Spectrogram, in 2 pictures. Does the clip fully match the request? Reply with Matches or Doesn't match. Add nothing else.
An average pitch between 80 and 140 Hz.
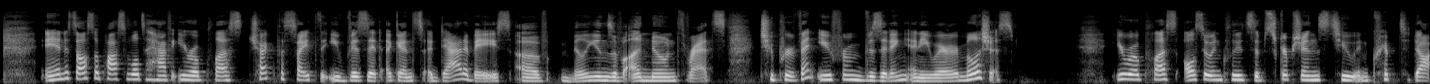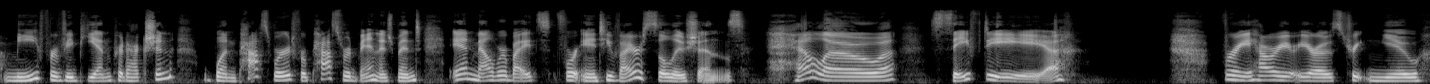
Doesn't match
